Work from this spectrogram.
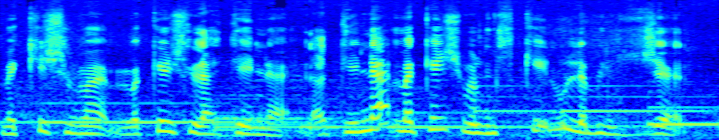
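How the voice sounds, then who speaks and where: A woman talks at a very fast pace, the sound dry with no echo but with noticeable background noise. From Morocco. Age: 70s. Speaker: elderly street beggar; interviewee. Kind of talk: street interview testimony. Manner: emotional, halting. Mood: sorrowful, pleading. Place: street. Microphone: handheld.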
